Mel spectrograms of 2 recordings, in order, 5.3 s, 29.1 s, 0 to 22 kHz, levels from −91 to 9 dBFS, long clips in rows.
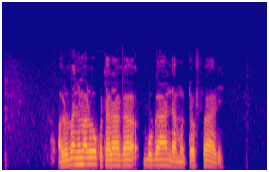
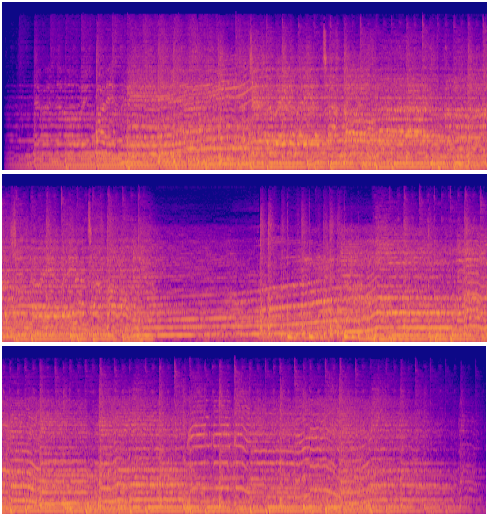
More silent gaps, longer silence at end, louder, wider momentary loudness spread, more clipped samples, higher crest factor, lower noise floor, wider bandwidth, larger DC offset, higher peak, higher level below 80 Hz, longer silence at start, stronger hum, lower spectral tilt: neither; first, 0.9 s vs 0.1 s; first, -14 LUFS vs -19 LUFS; about the same, 7 LU vs 8 LU; neither; about the same, 14 dB vs 14 dB; first, -70 dBFS vs -39 dBFS; second, 6 kHz vs 16 kHz; neither; first, 0 dBFS vs -4 dBFS; second, -58 dBFS vs -32 dBFS; first, 1.1 s vs 0.25 s; neither; first, -10.5 dB/octave vs -5.5 dB/octave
